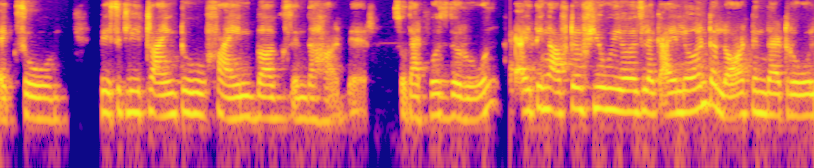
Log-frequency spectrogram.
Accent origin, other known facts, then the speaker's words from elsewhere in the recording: Bangalore, Karnataka, India; moved away as an adult; also born or lived in Ithaca, New York; now in San Jose, United States; I'm originally from Bangalore, India, but I'm working now in the Bay Area, in San Jose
